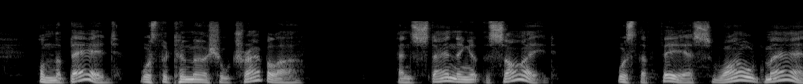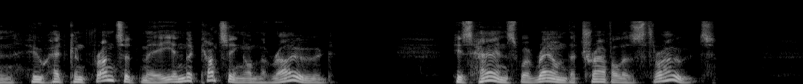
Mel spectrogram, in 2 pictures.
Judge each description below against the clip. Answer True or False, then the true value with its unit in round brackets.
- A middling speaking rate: False (125 wpm)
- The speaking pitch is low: True (105 Hz)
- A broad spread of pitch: True (7.2 semitones)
